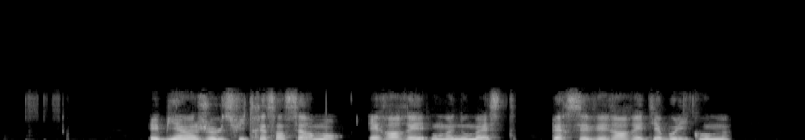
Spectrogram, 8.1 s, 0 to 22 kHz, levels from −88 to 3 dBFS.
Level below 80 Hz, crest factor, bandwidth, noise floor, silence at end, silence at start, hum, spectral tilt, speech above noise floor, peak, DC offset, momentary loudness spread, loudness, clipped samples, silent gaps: -66 dBFS; 20 dB; 8.2 kHz; -86 dBFS; 0.75 s; 1.5 s; none; -5 dB/octave; 60 dB; -8 dBFS; under 0.1%; 7 LU; -26 LUFS; under 0.1%; none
